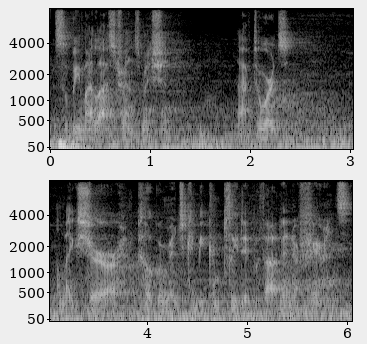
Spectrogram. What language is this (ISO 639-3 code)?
kor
